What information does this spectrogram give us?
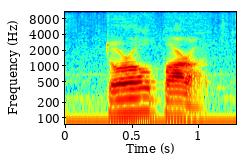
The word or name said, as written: doral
